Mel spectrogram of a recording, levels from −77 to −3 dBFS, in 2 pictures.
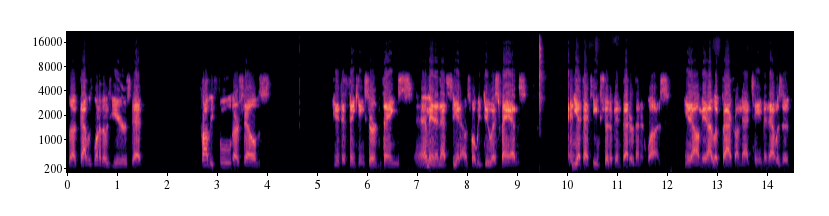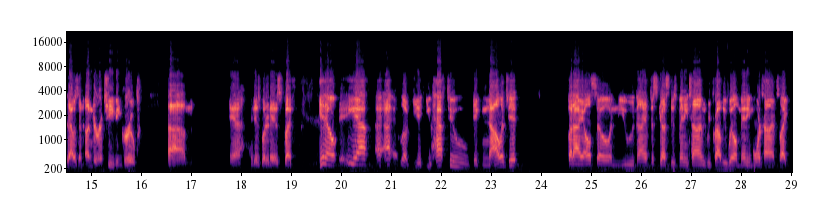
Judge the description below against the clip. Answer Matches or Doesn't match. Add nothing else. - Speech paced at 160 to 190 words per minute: Doesn't match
